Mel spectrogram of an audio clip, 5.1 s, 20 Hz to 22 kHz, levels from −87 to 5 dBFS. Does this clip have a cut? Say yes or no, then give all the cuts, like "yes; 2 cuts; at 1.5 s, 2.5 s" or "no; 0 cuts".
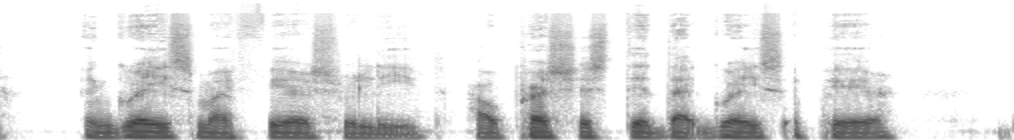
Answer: yes; 1 cut; at 2.3 s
